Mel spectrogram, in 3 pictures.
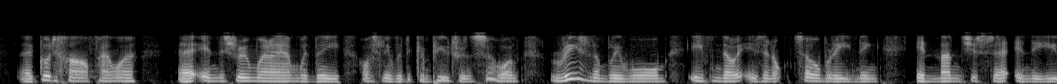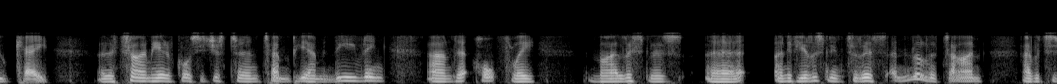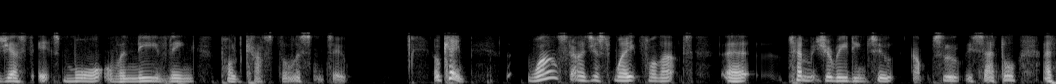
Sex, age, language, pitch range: male, 60-79, English, 140-170 Hz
